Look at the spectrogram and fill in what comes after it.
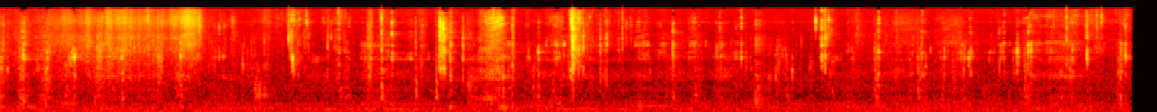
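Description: Close-up mouth sounds of someone chewing tteokbokki, soft rice cakes and fish cake in spicy sauce: wet smacking and squelching with many small clicks. It cuts off to dead silence just before the end.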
